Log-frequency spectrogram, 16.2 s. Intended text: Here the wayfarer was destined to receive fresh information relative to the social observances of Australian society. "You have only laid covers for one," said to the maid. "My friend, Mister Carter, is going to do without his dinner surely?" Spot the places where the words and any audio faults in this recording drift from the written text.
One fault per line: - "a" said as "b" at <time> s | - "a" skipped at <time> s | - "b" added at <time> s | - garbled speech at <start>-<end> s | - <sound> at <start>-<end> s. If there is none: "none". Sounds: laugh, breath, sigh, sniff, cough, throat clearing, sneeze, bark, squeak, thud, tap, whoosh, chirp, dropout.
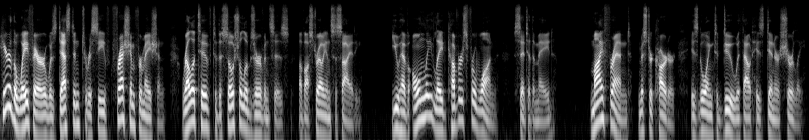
none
